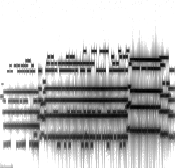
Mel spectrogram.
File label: bagp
